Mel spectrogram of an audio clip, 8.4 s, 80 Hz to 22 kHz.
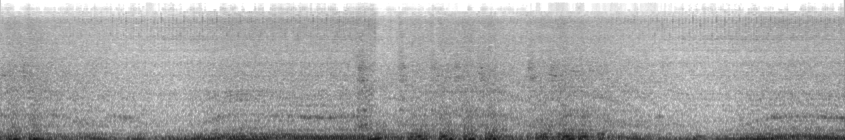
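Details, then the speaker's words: Nissan R33 Skyline after fixing idle that was hunting and nearly stalling: engine climbs and drops smoothly through repeated revs, then holds a steady idle without surging; revving much nicer, runs clean. "it's revving so much nicer now can you hear it so if your revvit is not going to stall"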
